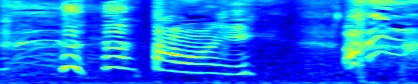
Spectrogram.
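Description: A dog yelping and whining: two short cries, then a longer cry falling in pitch, and another short cry near the end.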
